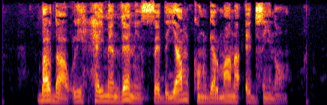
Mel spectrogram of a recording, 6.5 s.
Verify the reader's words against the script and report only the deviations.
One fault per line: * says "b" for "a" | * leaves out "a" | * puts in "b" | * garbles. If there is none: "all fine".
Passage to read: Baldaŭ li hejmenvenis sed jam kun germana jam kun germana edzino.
* leaves out "jam kun germana"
